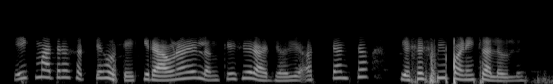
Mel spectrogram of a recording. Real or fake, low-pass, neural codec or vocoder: real; 3.6 kHz; none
